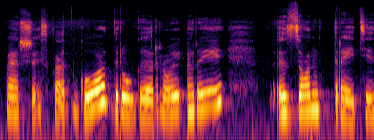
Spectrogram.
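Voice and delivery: горизонт split slowly as го, ри, зонт; syllable by syllable. Shown as a demonstration. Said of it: "наголос падає на третій склад". (по складах, повільно)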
